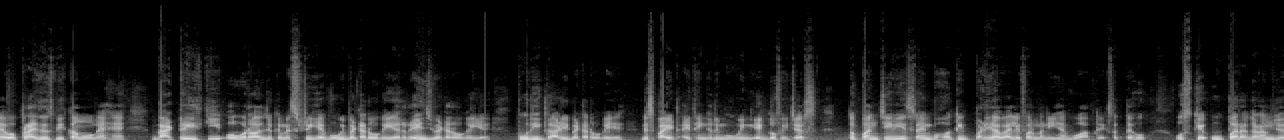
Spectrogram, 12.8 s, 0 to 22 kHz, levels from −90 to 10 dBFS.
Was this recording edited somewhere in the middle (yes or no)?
no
